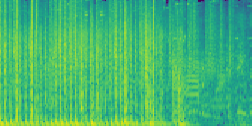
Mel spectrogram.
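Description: A rifle fires in rapid bursts, close by.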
